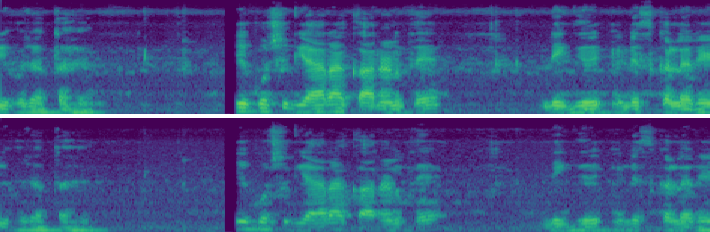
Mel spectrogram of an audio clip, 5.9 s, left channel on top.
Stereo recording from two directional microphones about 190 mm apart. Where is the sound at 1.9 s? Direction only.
25° left (ahead or behind).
